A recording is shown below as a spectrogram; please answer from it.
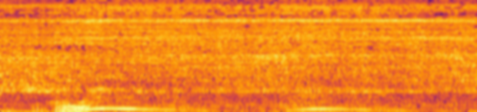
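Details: Chevrolet Tavera making loud noise after starting: idling engine buried under a loud, steady, high-pitched hiss and whir that does not change; worn belt tensioner pulley bearing.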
